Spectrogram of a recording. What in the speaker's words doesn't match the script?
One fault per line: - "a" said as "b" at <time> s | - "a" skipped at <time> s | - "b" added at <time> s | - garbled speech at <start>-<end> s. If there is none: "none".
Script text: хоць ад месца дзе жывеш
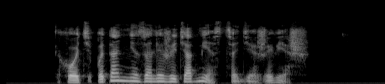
- "пытанне залежыць" added at 1.0 s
